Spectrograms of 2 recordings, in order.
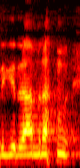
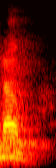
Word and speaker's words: Ram: Prabhuji, you are not chanting Ram, you are chanting Nam. Nam Nam Hare Hare. It's Ram Ram Hare Hare Hare Ram.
